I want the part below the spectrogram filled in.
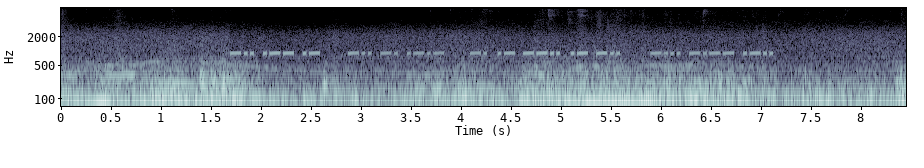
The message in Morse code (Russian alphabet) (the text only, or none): ДВА ДНЯ НАЗАД БЫЛ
